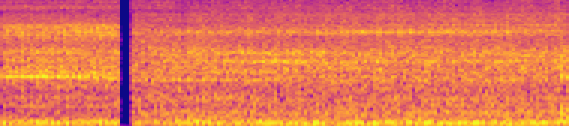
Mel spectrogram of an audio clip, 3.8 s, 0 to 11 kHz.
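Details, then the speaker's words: Ford F-250 Super Duty 6.2 V8 after repair of a valve problem causing multiple-cylinder misfire: steady even low smooth idle rumble, no stumble or shake, engine not moving; normal idle. "Esto más serenita, mi raza. Al puro 100. No se mueve nada."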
